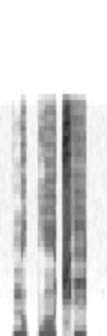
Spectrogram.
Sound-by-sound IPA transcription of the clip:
n u˦˥ ʔ k w oː˥˩ t͡ɕʰ i˥˩ t̚

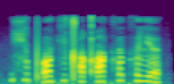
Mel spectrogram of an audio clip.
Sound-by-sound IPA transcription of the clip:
ç ʊ pʼ ɔ kʲ ɵ tʼ ɵ qʼ ɔ kʰ œ kʰ ʊ lʲ œ

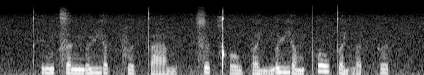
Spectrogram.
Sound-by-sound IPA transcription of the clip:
t̪ʰ ɪ˨˧ ŋ t͡s ɐ˨ ŋ ɵ˧ ɥ j ɐ˨˥ k̚ f ɵ˨ t̚ t̪ aː˨˩ m | t͡s ɵ˧ t̚ kʰ o˨˩ w p ɐ˨˩ j ŋ ɵ˥ ɥ j ɐ˨˥ m pʰ o˥ w t̪ ɐ˨˩ j w ɐ˨ t̚ k ɵ˧ t̚

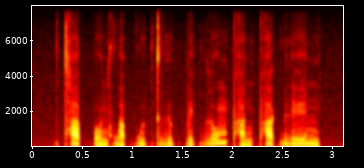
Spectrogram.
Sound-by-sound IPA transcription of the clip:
tʰ a˥˩ p̚ ʔ o˧ n k w a˦˥ p̚ k w ɯ˨˩ k̚ t r ɯ˦˥ k̚ p e˦˥ k̚ r o˥˩ m pʰ a˨˩ n pʰ a˥˩ k̚ r e˥˩ n

